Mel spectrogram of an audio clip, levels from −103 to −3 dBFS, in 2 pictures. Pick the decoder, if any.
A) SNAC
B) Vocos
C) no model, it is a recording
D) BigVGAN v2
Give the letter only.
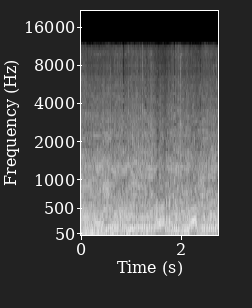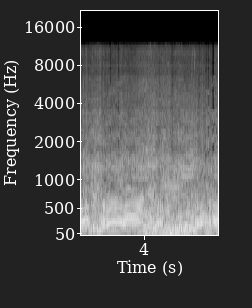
C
